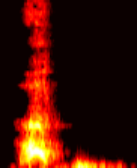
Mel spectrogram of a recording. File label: guard male; SyrinScape; Waterdeep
